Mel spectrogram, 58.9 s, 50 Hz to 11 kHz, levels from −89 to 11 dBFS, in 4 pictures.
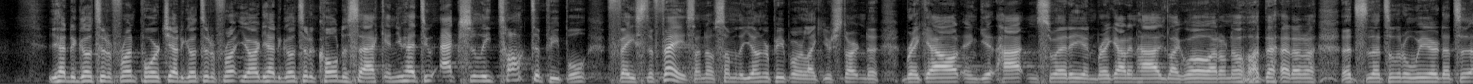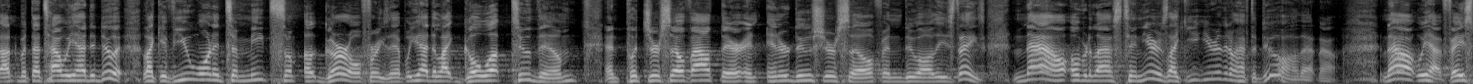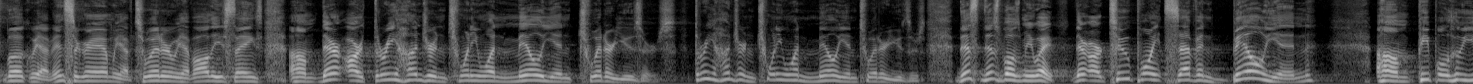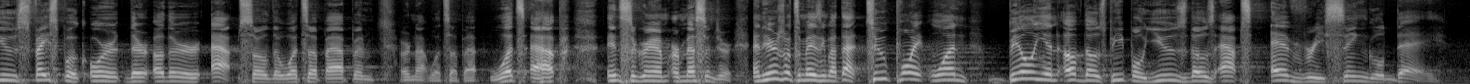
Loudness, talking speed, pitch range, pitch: -22 LUFS, 210 wpm, 155-200 Hz, 180 Hz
